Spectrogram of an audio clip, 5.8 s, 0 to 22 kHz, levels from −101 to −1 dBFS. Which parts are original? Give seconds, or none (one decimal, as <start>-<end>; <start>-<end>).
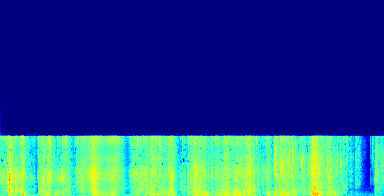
0.0-1.2; 2.0-5.8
